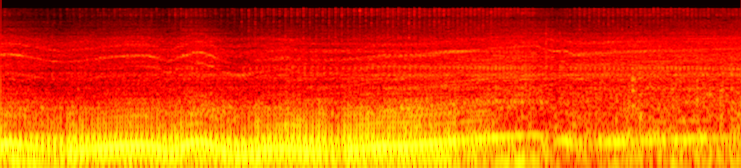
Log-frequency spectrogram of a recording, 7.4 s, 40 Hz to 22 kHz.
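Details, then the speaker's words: 1996 Yamaha Virago XV750 V-twin, sat untouched about 10 years in a garage, now cleaned up, test ride: deep even thump pulling smoothly through the revs, no misses or knocks; running great. "This was actually super easy to get cleaned up and running great."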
